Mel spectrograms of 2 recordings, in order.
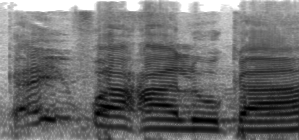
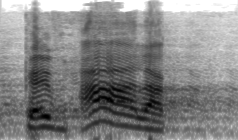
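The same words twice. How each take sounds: First: Kaifa haluka called out loud and slow; classroom Arabic, loud. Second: Kaif halak said high, loud and very slow in Saudi style; Saudi Arabic. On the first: Preacher contrasting textbook Arabic with Saudi, loud and slow. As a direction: proclaim the textbook greeting slowly. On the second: Preacher showing the Saudi greeting to listeners, loud and slow. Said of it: "Sampai ke Saudi Arabia". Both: Shown as a demonstration.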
